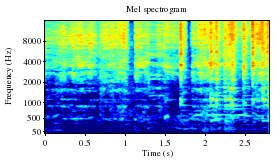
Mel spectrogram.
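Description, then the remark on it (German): A whisk stirs briskly through water in a pot, dissolving 15 grams of curd soap in 1 liter of boiling water, which turns milky and bubbly. It makes a steady swishing and sloshing with faint metallic clicks against the sides. No voices are present. “Wir rühren mit Schneebesen um und es wird milchig, das Wasser, und blubberig.”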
